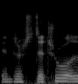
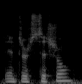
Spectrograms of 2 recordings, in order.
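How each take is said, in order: First: The word has an extra 'oo' sound near the end. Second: The word has no extra 'oo' sound near the end. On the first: The speaker calls it wrong. "I don't think there's a U in it" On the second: The speaker calls it right. "Isn't it interstitial?"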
